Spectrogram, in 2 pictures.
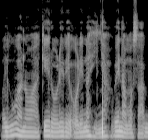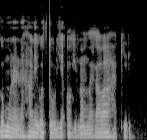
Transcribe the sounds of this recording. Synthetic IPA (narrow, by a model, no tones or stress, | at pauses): oiɣuwanɔwaːkeːɾoːɾeɾɛ̰ʔo̰ɾenaɦiɲawenamosaːɡɔmonɛ̰nʔɛ̰ɦaɾeɣotoɾija̰ʔoɣinɔmwɛɣawaɦakiɾia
